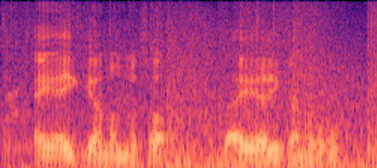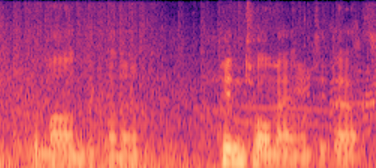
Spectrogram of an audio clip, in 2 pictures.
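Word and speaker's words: pintle: Pintor mounted, that's how you say it.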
